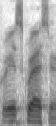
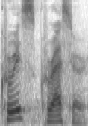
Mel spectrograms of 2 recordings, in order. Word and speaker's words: Chris Kresser: Chris Kresser, é esse mesmo. Eu gostei mais da sua pronúncia, como é que é? Chris Kresser.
